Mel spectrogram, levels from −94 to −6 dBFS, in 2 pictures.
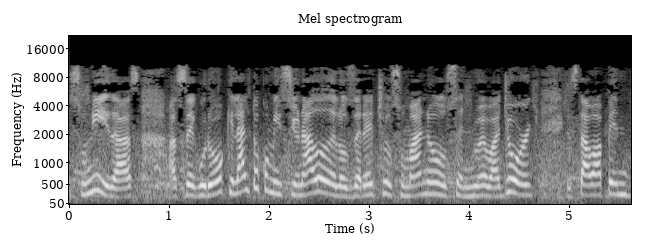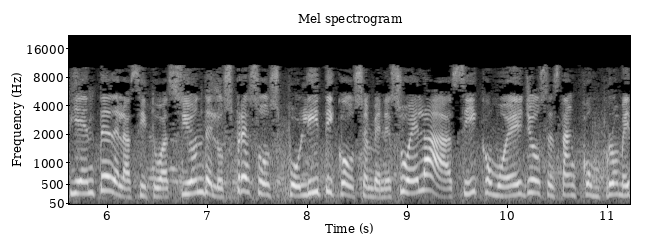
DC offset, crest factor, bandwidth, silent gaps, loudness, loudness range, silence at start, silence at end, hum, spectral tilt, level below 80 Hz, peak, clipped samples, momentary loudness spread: under 0.1%; 16 dB; 11 kHz; none; -21 LUFS; 1 LU; 0 s; 0 s; none; -2 dB/octave; -64 dBFS; -4 dBFS; under 0.1%; 5 LU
